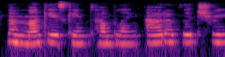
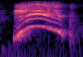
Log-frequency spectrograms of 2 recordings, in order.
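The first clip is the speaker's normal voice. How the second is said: very high frightened eek shriek; elephant shrieks eek; 9 dB louder than usual. Acted. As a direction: squeal in terror. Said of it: "shouted the elephant".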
